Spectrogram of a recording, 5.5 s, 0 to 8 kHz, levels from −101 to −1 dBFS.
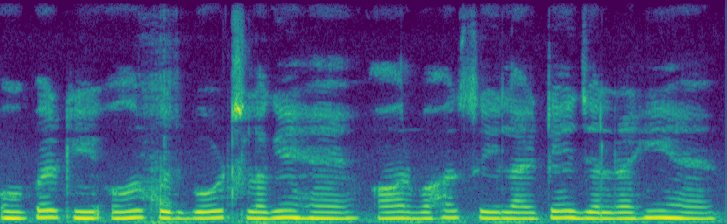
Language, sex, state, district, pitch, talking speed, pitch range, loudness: Hindi, female, Uttar Pradesh, Lucknow, 220 Hz, 155 wpm, 215-235 Hz, -12 LUFS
